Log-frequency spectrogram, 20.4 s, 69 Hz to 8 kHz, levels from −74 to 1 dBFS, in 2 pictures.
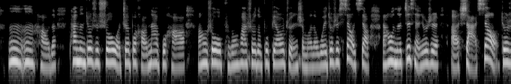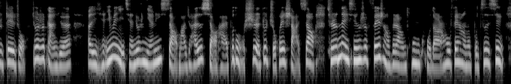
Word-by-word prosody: “嗯 250 -1 +5
嗯， 240 -1 +2
好 185 -4 -6
的。” 195 +3 -6 0.2
他 260 0 0
们 250 -2 +5
就 255 +2 +3
是 240 -1 -2
说 240 +1 +3
我： 215 -5 +3
“这 230 +6 -1
不 235 +1 -2
好、 185 -5 -5
那 225 +4 -3
不 220 +2 -3
好，” 180 -4 -6 0.3
然 200 - -5
后 230 0 +1
说 235 +1 +4
我： 220 - +3
“普 195 -2 -11
通 200 +2 -4
话 220 0 -2
说 220 0 -1
得 215 -1 -2
不 230 +3 -3
标 225 +1 -1
准 185 -4 -4
什 195 -1 -5
么 180 0 -7
的，” 185 0 -5
我 200 +2 -3
也 210 - -1
就 240 +4 0
是 240 +1 -2
笑 255 -1 +2
笑。 200 -2 0 0.2
然 210 +1 -4
后 250 0 +3
呢， 230 0 +3
之 275 +6 +1
前 235 -9 -2
就 220 +3 0
是 220 -2 0 0.2
呃， - - -2
傻 - - +3
笑 285 -7 +2
就 245 +2 +3
是 225 -1 -2
这 235 +3 +3
种， 200 -3 -4
就 285 +1 +2
是 285 - +1
感 185 -6 -1
觉， 195 +2 -3 0.3
呃， 220 - +1
以 210 - +2
前 200 +3 -6
因 270 +4 +5
为 320 0 +2
以 245 -8 +3
前 200 +1 -3
就 240 +2 +2
是 245 - -1
年 215 -3 +1
龄 255 +4 +4
小 285 - 0
嘛， 180 0 -6
就 210 - -8
还 210 +3 -1
是 270 - +2
小 275 -1 +4
孩 180 -1 -7
不 275 - -3
懂 265 -1 -1
事， 265 -7 +1
就 280 +8 -1
只 240 - -5
会 245 +7 +2
傻 230 -4 -1
笑， 235 -6 0 0.2
其 265 - +1
实 285 - +5
内 310 -1 +5
心 265 0 +5
是 280 +1 0
非 300 +4 +3
常 260 -9 -2
非 210 - -5
常 190 -2 -4
痛 220 +3 -2
苦 190 -3 -7
的， 170 - -3
然 165 +3 -4
后 230 +2 -1
非 230 +3 0
常 225 -4 -2
得 195 - -5
不 185 -1 -8
自 240 +7 -2
信。 240 +1 0
225 Hz, 295 characters per minute, -23 LUFS, 200-250 Hz, 0.3 s, 嗯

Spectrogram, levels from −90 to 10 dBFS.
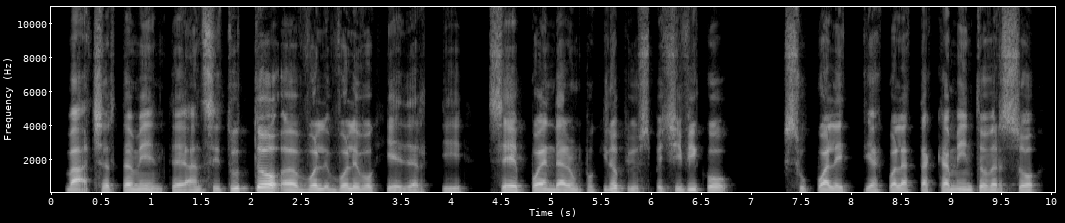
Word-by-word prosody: Ma - - +5
certamente, 85 -4 0
anzitutto, 145 - +3
ehm, 95 -1 +4
vole 95 +1 +1
volevo 95 +2 0
chiederti, 80 -3 -6 0.2
se 90 -1 +1
puoi 95 +1 +4
andare 95 +2 +2
un 95 -3 -4
pochino 115 - -3
più 85 - -8
specifico, 105 +3 -3 0.4
su - - -6
quale 95 -1 +1
t 90 0 -5
quale 95 0 +2
attaccamento 100 +3 -1
verso 85 -1 -1
95 Hz, 120 wpm, -23 LUFS, 90-100 Hz, 0.4 s, Ma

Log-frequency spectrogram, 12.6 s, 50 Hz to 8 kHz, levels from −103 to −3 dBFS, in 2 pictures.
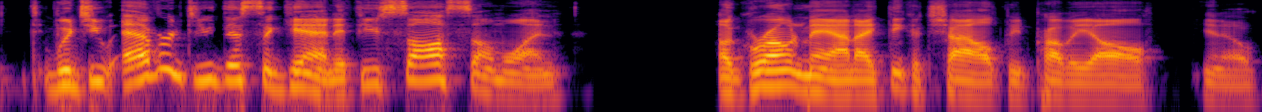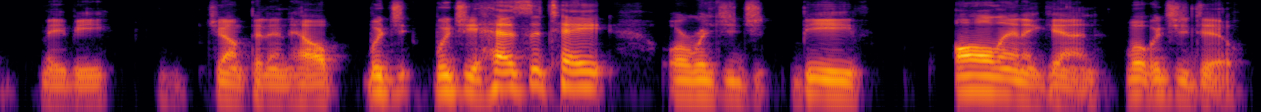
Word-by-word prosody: D - - -15
would 165 +6 +2
you 200 - -1
ever 255 +11 +6
do 215 -5 -3
this 205 0 +1
again? 145 -5 +3
If 110 0 -3
you 175 - -6
saw 210 +4 +6
someone, 100 - -4 0.8
a 120 - +3
grown 160 +3 +7
man- 110 -4 +5
I 105 - +5
think 100 - -8
a - - -8
child - - +1
we'd - - -12
probably 95 0 -2
all, 85 -3 -1 0.2
you - - -12
know, - - -12 0.2
maybe 85 +1 -12 0.5
jump - - -8
in 90 - -10
and 85 -1 -11
help- 90 0 -5
would 125 -1 -6
you 130 - -15
would 130 0 -4
you 120 - -4
hesitate 155 +2 -1 0.2
or 105 - -6
would 105 0 -6
y 100 - -11 0.3
be 105 -4 -5 0.5
all 130 -1 +4
in 110 -3 -4
again? 85 -2 -8
What 115 - -5
would 110 0 -9
you 105 - -11
do? - - -10
120 Hz, 210 wpm, -25 LUFS, 100-160 Hz, 0.8 s, grown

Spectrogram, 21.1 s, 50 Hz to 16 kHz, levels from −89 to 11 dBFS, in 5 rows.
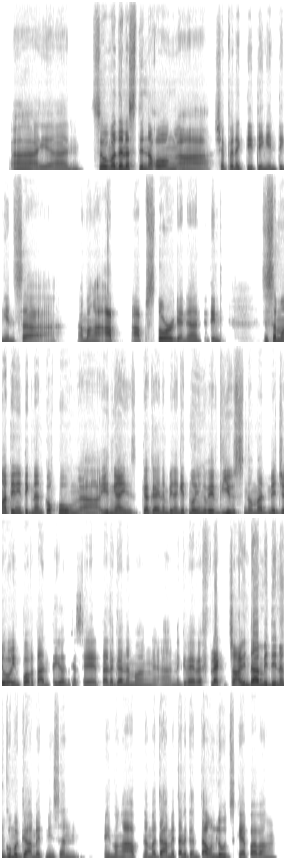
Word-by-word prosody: Ah, 125 -3 0
ayan. 100 0 -6 0.2
So, 155 +1 +3
madalas 170 0 +6
din 150 -2 +2
akong, 125 -4 +1
ah, 100 -2 -1
siyempre 120 +2 -4
nagtitingin 105 -2 -3
tingin 100 0 -4
sa, - - -1 0.7
ah, 105 - -9
mga 105 0 -2
app - - +4 0.2
App - - -3
Store 130 -2 +4
ganyan 110 +1 -2
titing 110 +1 -4 0.7
isa 150 +2 +2
mga 145 -1 +3
tinitingnan 130 -2 +1
ko 135 - +3
kung, 110 -4 +1
ah, 100 0 -2
yun 125 +5 +1
nga 140 - +7 0.3
kagaya 115 -1 +3
ng 115 -1 -3
binanggit 140 +12 -1
mo 170 - +4
yung 140 -6 0
reviews 125 +7 +1
'no, 125 0 -4
mad 120 -2 0
medyo 120 0 +2
importante 110 -3 -1
yun 120 -1 -2
kasi 105 0 -2
talaga 110 +1 -1
namang, 110 -2 -6
ah, 100 0 -12
nag-re-reflect. 115 +8 0
'Tsaka 165 +7 +4
yung 195 - -2
dami 175 0 +8
din 165 -1 +2
ng 145 - -2
gumagamit 120 -4 0
minsan 115 -2 -7 0.4
may 115 -1 -8
mga 110 0 -5
app 100 - -21
na 105 - -6
madami 110 0 -2
talagang 110 -1 -3
downloads 125 -1 0
kaya 110 -1 -1
parang 105 0 -3
115 Hz, 165 wpm, -23 LUFS, 105-130 Hz, 0.7 s, dami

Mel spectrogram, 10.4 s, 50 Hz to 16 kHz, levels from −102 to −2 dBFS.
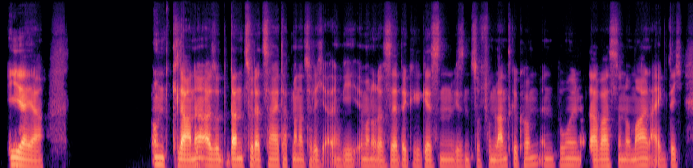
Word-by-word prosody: Ja, 110 -3 +8
ja. 85 -2 +1 1.6
Und 110 -1 -1
klar, 95 -1 +7
ne, 105 +3 +4
also 95 -1 +4
dann 100 +2 +4
zu - - -2
der 95 - +4
Zeit 95 -1 -2
hat 95 0 -9
man 95 - -3
natürlich 90 -1 -6
irgendwie 90 -1 -7
immer 95 0 -6
nur 95 -1 -4
dasselbe 90 +1 -2
gegessen. 90 0 -5
Wir 90 - -8
sind 90 +1 -12
so - - -8
vom 90 0 -9
Land 90 +3 -1
gekommen 100 +2 -7
in 100 -1 -10
Polen. 100 0 -6
Da 90 0 +2
war 95 - +4
es 95 - -8
so 90 - -8
normal 95 +3 -1
eigentlich, 95 0 -5
95 Hz, 185 wpm, -25 LUFS, 90-100 Hz, 1.6 s, Ja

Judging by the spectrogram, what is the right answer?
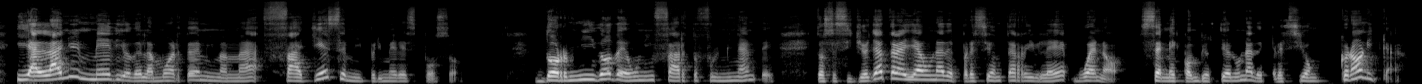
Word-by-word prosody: Y 220 0 +4
al 195 +2 +8
año 275 +10 +6
y 345 - -3
medio 230 -6 -2
de 160 -1 -2
la 150 -2 -1
muerte 170 +2 -6
de 200 - -2
mi 185 -3 -9
mamá, 150 +1 -7
fallece 235 - -2
mi 160 -4 -10
primer 150 0 -10
esposo, 150 0 -13 0.7
dormido 195 - +5
de - - +2
un 190 +2 -4
infarto 180 -4 -4
fulminante. 180 - -9 0.3
Entonces, 145 0 -4
si 135 - -8
yo 160 +4 -1
ya 285 - +3
traía 235 -5 +5
una 215 -1 0
depresión 175 -1 -5
terrible, 170 +1 -3
bueno, 170 +2 -2
se 180 - +2
me 155 -1 -4
convirtió 150 +2 -2
en 170 - -3
una 200 +3 -2
depresión 155 +2 -7
crónica. 255 +2 +1
175 Hz, 150 wpm, -21 LUFS, 155-215 Hz, 0.7 s, al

